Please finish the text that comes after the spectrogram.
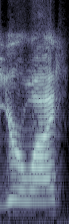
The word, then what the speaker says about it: Uruguay: Is it Uruguay? It's funny. It's like if you speak to someone who's Hispanic and from the area, they'll say Uruguay. But I always said Uruguay, so I say both.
